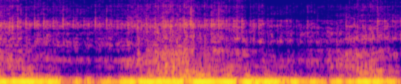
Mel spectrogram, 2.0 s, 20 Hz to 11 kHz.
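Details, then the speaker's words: 2024-model 125cc motorcycle: heavy low drone with metallic clatter from a loose pin knocking inside the magneto rotor, visible pin marks; a local, wrongly fitted ring had been changed before; proper ring to be fitted under the magneto cover. "ये पिन जो है अंदर टकरा रही थी और इसी की आवाज़ पैदा हो रही थी।"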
